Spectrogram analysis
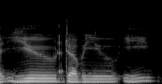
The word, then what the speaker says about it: Uwe: this director I think you pronounced his name UA ball people in the comments will probably know who he is yeah UWE right yep has has some of the probably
